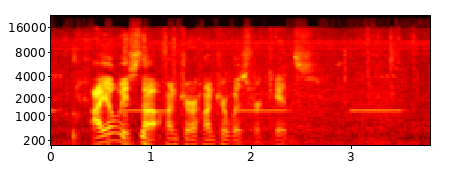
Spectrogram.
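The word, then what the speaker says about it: Hunter × Hunter: in anime or manga, you don't pronounce the X. It's not Hunter X Hunter or uh Spy X Hunter. It's just, you know, Hunter Hunter or Spy Hunter or something.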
